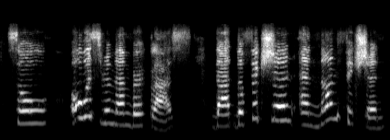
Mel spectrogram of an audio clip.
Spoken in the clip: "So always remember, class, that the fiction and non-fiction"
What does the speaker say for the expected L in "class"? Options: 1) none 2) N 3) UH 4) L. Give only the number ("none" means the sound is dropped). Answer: 4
